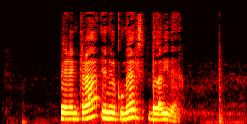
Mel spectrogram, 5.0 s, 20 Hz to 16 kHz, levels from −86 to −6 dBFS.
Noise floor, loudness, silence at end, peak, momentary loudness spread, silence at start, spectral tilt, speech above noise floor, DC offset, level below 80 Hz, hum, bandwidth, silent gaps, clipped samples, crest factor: -65 dBFS; -21 LUFS; 0.5 s; -6 dBFS; 20 LU; 1.2 s; -6 dB/octave; 44 dB; under 0.1%; -58 dBFS; none; 11.5 kHz; none; under 0.1%; 18 dB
